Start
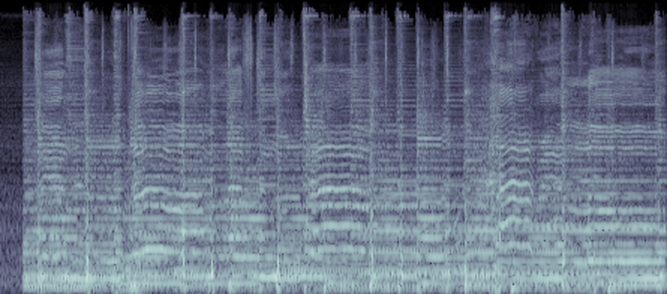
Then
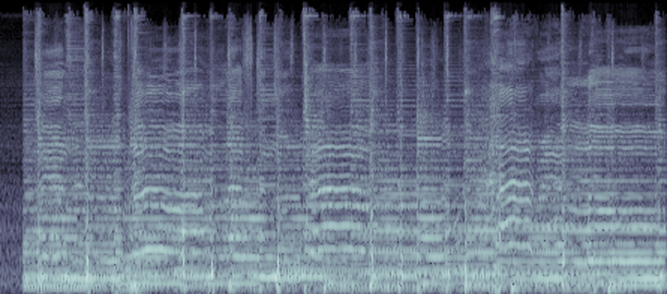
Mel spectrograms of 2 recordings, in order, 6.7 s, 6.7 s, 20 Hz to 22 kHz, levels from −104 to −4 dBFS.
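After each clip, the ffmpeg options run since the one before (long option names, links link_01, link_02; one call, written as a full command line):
ffmpeg -i in.wav -af anull out.wav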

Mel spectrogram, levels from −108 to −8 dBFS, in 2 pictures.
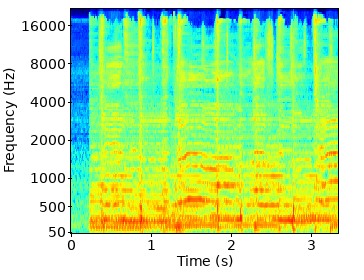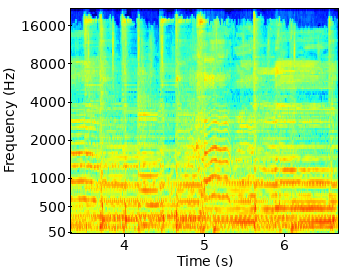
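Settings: ffmpeg -i in.wav -af "aexciter=amount=2.7:drive=2.3:freq=6100" out.wav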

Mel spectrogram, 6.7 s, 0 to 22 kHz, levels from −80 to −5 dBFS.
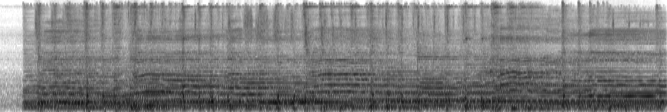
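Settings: ffmpeg -i in.wav -af "aecho=1:1:160|272|350.4|405.3|443.7:0.631|0.398|0.251|0.158|0.1,volume=7dB" out.wav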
